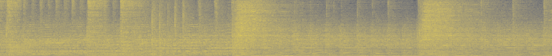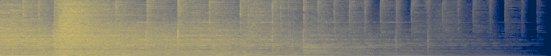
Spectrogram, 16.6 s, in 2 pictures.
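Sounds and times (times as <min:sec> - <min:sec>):
high-energy action music loop: 0:00.0 - 0:13.0.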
